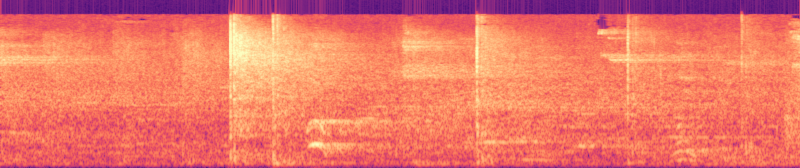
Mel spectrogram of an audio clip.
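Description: Two sharp volleyball impacts, about two seconds apart, each echoing in a large gym hall.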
